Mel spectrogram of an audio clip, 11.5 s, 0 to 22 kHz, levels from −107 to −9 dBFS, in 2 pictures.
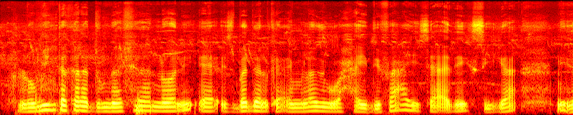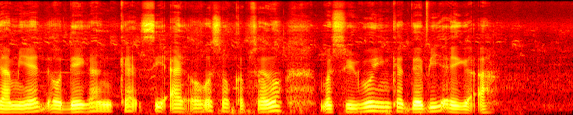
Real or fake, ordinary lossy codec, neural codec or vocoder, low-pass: fake; none; vocoder, 44.1 kHz, 128 mel bands every 256 samples, BigVGAN v2; none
